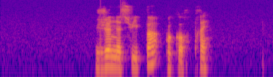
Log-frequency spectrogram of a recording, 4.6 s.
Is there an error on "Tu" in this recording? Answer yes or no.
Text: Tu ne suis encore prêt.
yes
